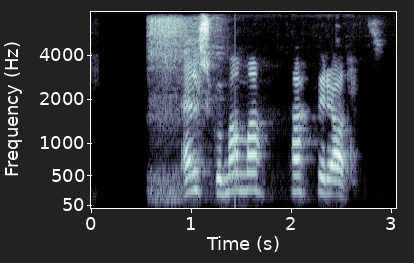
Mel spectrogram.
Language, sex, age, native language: Icelandic, female, 8, Icelandic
